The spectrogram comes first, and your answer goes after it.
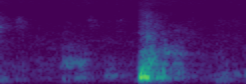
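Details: Blenheim Cavalier King Charles Spaniel puppy in a home puppy pen: one abrupt, fairly low bark that fades quickly, with faint soft murmurs before and after.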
